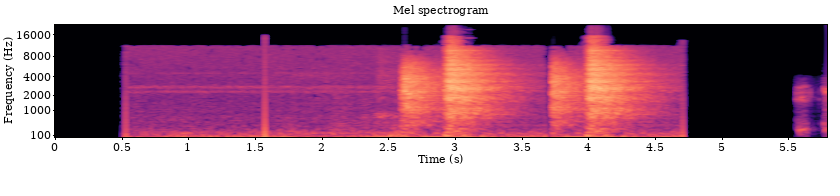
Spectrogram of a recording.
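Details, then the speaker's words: Building noise: a steel structural beam shifting with temperature produces irregular sharp crackling with a couple of louder pops in a quiet room. It is a crackle, distinct from a pop-type noise. "you should be able to hear a distinct difference in the type of sound one is more of a pop and this one is more of a kind of a crackle"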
